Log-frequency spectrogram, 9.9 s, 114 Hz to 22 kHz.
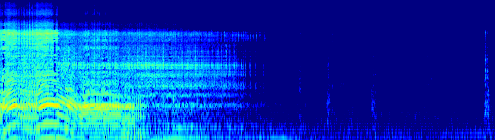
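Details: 1990 (caption says 1998) KTM 50 two-stroke pit bike, sparked and started once on carb cleaner, carburetor then cleaned: buzzy engine revs and wavers a few seconds, then sags and dies; won't stay running.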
